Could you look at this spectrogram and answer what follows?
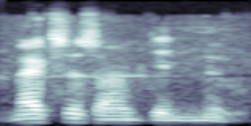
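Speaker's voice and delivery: ordinary delivery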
